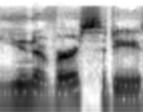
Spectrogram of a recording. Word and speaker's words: university: But conversely, the word university starts with a vowel letter, but phonetically it begins with a hard consonant Y sound.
